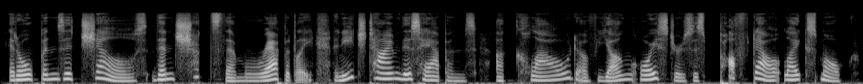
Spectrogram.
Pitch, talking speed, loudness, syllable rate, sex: 205 Hz, 160 wpm, -20 LUFS, 3.8 syllables/s, female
